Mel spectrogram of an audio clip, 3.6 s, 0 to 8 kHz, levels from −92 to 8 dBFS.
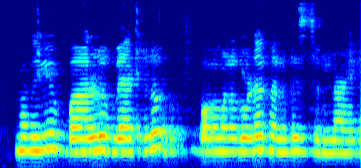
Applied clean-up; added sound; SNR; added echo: neural mask model DeepFilterNet 3.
